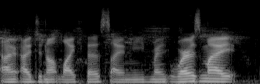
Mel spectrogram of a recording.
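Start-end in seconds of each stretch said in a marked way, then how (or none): none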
